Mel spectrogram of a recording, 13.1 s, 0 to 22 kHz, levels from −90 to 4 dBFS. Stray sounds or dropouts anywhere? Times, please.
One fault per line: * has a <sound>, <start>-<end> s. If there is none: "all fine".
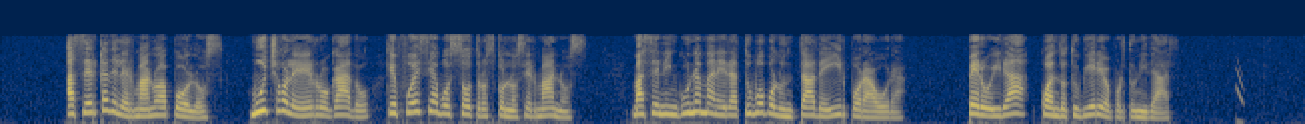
* has a chirp, 12.3-12.4 s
